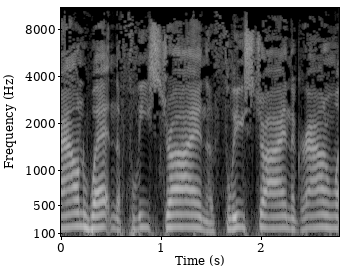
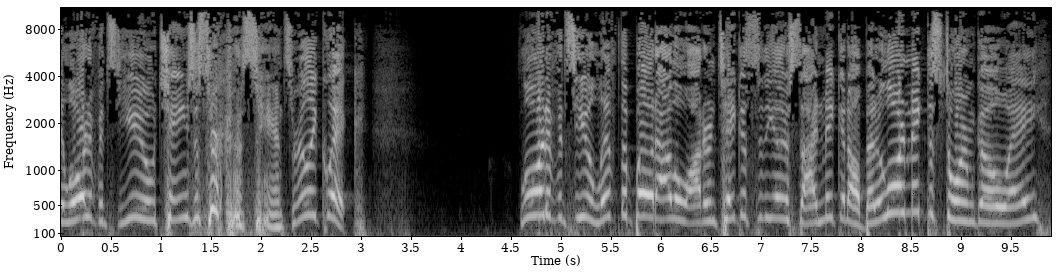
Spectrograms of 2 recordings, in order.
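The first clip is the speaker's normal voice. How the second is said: raised, louder begging; mock urgent plea; 5 semitones higher, 5 dB louder than usual. Preacher acting what Peter didn't say, urgent plea. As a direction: plead for a quick way out, high and loud.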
